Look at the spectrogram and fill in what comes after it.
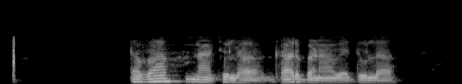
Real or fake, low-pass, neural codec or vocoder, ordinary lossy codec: real; 3.6 kHz; none; AAC, 32 kbps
